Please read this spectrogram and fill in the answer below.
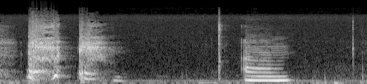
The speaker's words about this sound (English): Just, I got a cough.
